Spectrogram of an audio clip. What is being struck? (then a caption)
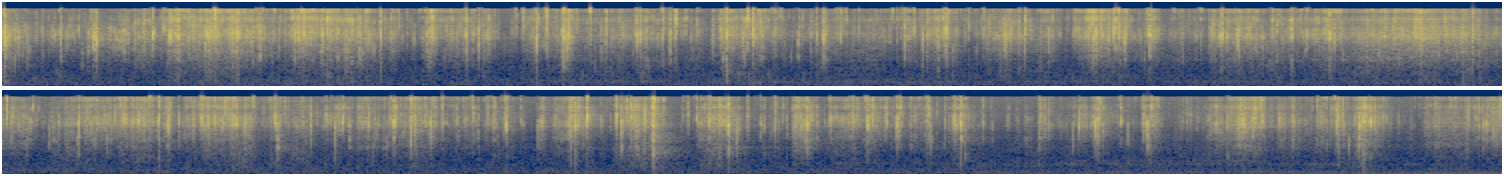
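Plastic bubble wrap roll. A rolled tube of red plastic bubble wrap is held next to the microphone's ear while long nails scratch and squeeze the bubbles. Dense, bright crinkling and crackling runs throughout, with rapid sharp clicks and pops that die away almost instantly and little low-end body.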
